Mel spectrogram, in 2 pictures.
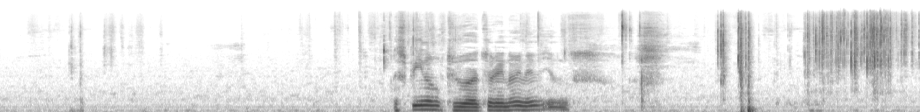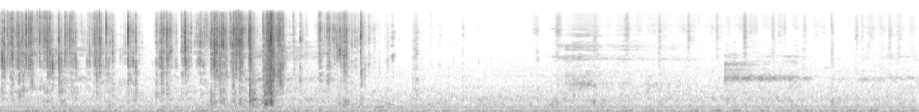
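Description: Trading cards rustle and slide against each other as they are flipped through.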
